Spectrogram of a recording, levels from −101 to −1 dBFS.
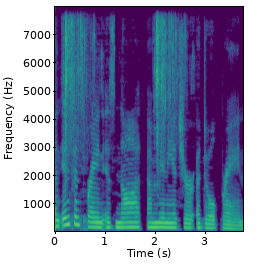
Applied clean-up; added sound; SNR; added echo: classical method Wiener filter.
